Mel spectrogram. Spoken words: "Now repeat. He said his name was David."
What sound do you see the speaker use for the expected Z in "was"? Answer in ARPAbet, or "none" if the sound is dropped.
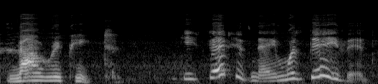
Z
